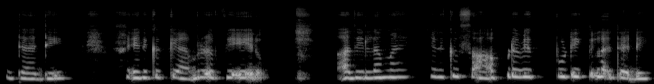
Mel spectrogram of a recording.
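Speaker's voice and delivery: high, slow, tearful pleading; crying. Acted. Daughter crying to her dad that she wants her camera. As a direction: sob it out, barely holding together.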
